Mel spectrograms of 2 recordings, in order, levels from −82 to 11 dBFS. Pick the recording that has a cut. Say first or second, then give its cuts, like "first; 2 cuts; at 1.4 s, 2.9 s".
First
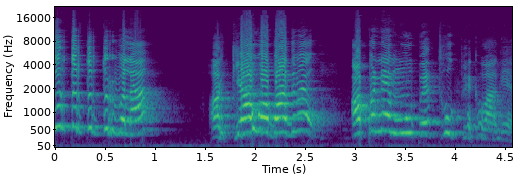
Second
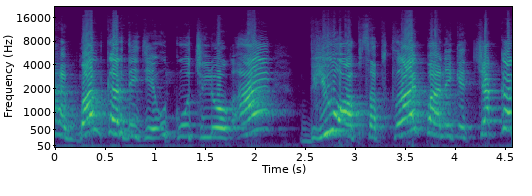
second; 1 cut; at 1.2 s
